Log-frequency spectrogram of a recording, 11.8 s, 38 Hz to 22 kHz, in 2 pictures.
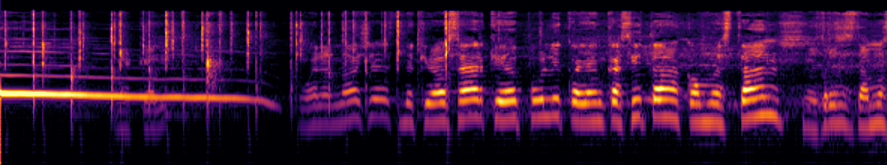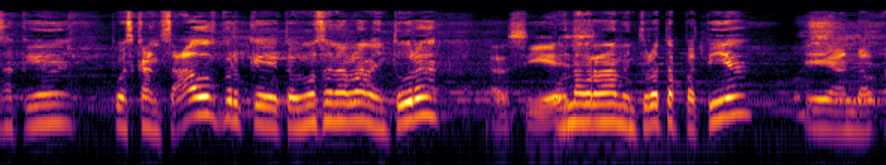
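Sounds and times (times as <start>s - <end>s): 
audience clapping: 0.0s - 3.2s
speech: 2.4s - 11.8s.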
